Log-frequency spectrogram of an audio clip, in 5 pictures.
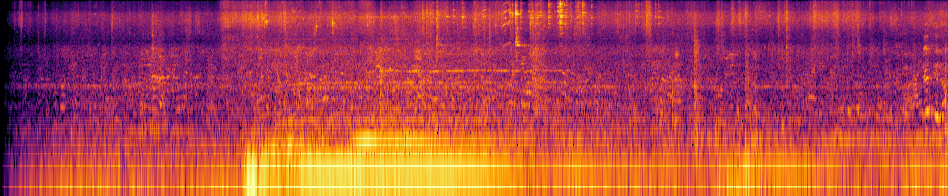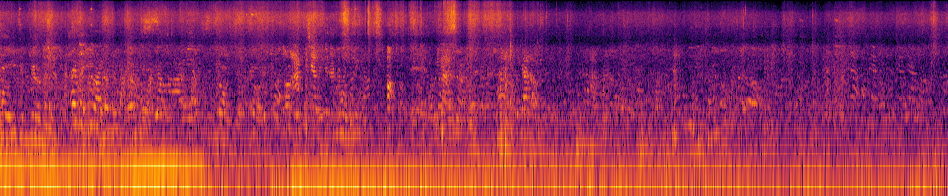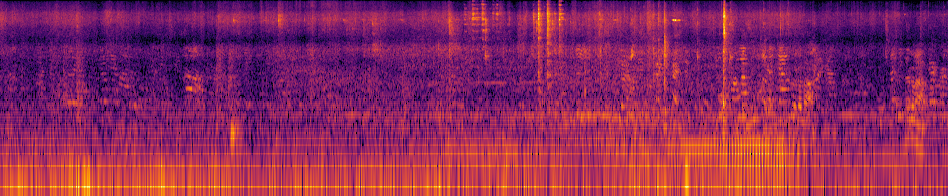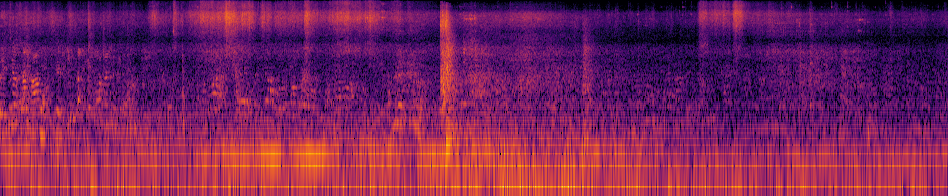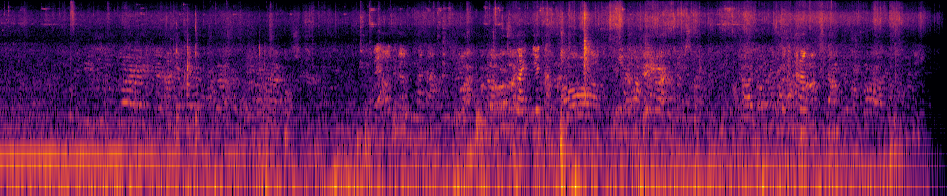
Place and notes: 竹北公有零售市場, Zhubei City - Walking in the traditional market
Small market, alley, Walking in the traditional market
